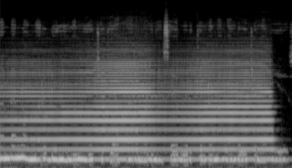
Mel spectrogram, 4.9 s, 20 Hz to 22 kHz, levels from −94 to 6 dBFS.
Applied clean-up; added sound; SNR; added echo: none; Bowed string instrument; -2 dB; none.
